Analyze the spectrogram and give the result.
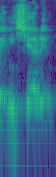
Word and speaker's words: Inisherin: Yo digo Inisherin porque supuestamente es lo más cercano al gaélico, pero Rafa Sarmiento dice Inisherin, que también puede ser más cercano al gaélico.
